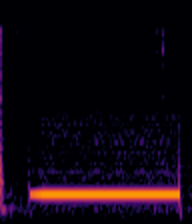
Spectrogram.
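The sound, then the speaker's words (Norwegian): A single steady telephone ringing tone sounds for about a second and a half, a clear, even mid-pitched beep heard on its own over a faint line hiss, as a reporter calls a person selling illegal concert tickets. “NRK prøver å ringe personen som selger ulovlige …-billetter.”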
